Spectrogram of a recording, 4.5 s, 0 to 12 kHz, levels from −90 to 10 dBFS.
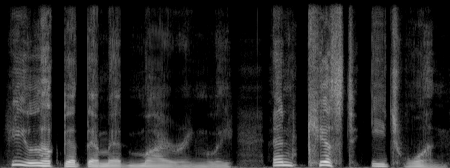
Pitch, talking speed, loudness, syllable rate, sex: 130 Hz, 120 wpm, -21 LUFS, 3.9 syllables/s, male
